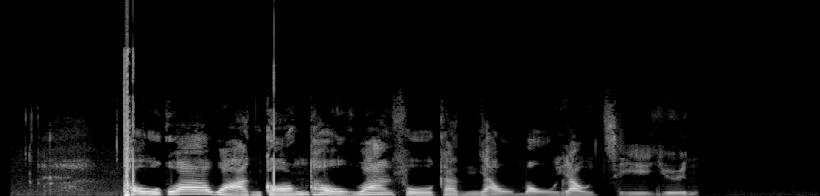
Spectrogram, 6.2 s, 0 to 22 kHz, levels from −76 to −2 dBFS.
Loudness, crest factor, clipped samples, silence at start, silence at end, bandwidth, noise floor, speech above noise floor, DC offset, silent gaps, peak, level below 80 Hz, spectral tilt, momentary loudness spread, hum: -17 LUFS; 18 dB; under 0.1%; 0.45 s; 0.95 s; 13 kHz; -68 dBFS; 50 dB; under 0.1%; none; 0 dBFS; -32 dBFS; -5 dB/octave; 18 LU; none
